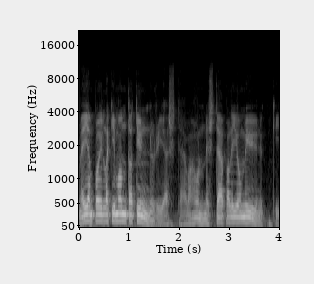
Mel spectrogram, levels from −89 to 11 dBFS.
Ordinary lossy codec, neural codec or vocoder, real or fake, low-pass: none; none; real; 19.8 kHz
